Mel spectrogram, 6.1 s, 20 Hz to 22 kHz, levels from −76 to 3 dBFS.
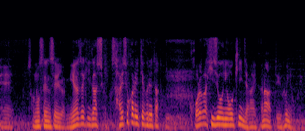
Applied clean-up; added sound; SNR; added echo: none; Car; 15 dB; none.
